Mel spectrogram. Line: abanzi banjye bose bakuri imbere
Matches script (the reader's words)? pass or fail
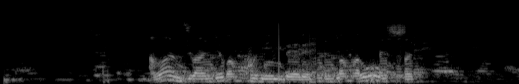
fail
